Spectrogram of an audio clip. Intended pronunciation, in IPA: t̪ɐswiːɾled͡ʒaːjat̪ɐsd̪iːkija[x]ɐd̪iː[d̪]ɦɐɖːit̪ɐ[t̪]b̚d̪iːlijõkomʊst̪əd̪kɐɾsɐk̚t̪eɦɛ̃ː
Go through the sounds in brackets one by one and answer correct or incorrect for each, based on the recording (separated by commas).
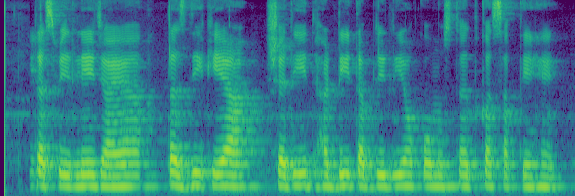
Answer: incorrect, correct, incorrect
